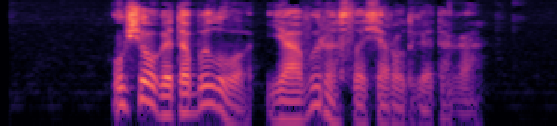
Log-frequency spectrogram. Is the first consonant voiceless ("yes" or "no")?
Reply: yes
